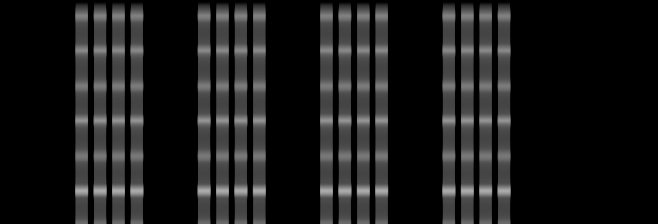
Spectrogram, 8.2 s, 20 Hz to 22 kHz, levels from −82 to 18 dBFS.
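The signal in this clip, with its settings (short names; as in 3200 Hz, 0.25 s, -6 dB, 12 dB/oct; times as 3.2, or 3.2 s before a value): beep pattern square 3400 Hz, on 0.15 s, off 0.08 s, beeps 4, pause 0.69 s, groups 4, -17 dBFS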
